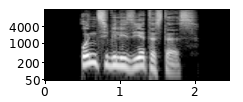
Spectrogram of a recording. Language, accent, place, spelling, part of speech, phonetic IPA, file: German, Germany, Berlin, unzivilisiertestes, adjective, [ˈʊnt͡siviliˌziːɐ̯təstəs], De-unzivilisiertestes.ogg
- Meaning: strong/mixed nominative/accusative neuter singular superlative degree of unzivilisiert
